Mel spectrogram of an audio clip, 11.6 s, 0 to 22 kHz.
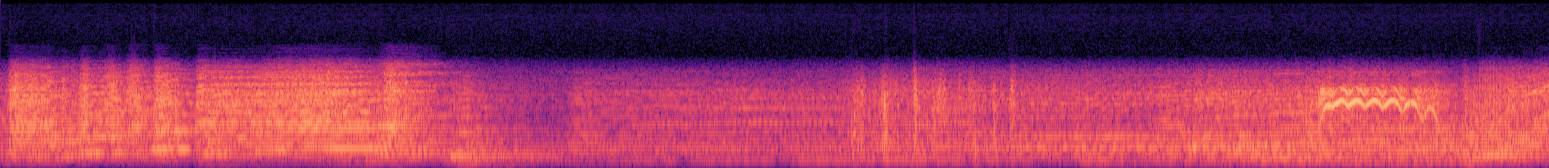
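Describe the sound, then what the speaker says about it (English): Horses whinny in a loud, harmonic stretch over a steady low rumble, with a shrill rising neigh near the end; no one speaks. "There are 2 horses at the rack outside."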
